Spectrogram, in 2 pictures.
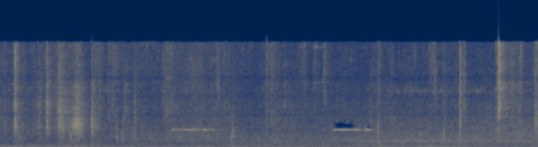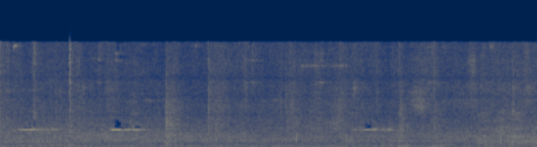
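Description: Steady low rumble of road traffic and station bustle, with about five short high electronic beeps spaced a second or two apart from Underground ticket-barrier card readers as passengers tap out.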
